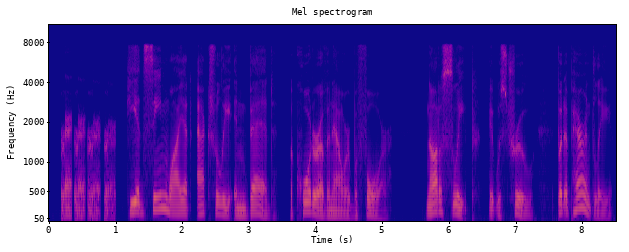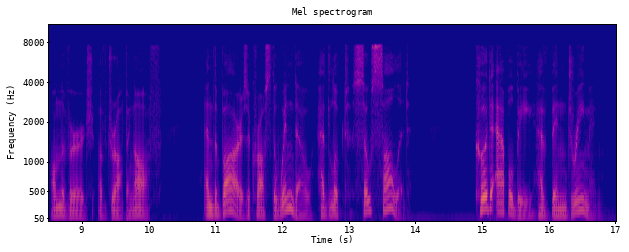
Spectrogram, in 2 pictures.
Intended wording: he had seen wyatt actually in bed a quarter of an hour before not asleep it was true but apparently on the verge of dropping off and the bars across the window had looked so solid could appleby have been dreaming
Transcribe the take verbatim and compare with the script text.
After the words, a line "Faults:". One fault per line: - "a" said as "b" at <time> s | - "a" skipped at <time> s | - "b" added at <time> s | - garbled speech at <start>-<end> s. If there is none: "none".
he had seen wyatt actually in bed a quarter of an hour before not asleep it was true but apparently on the verge of dropping off and the bars across the window had looked so solid could appleby have been dreaming
Faults:
none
